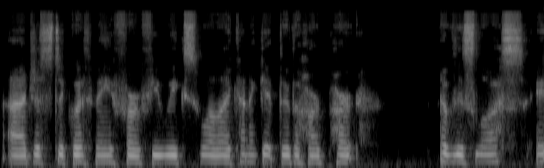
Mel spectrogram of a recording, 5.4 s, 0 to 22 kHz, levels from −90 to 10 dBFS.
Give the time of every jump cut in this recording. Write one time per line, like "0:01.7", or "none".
none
